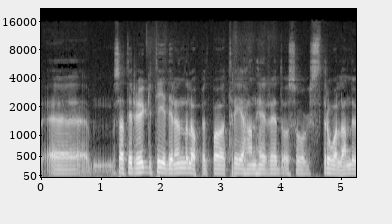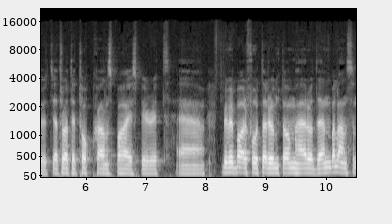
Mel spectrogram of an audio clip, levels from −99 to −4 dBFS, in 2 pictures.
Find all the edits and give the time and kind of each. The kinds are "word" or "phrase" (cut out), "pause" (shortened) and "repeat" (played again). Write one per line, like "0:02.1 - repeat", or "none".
0:08.1 - pause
